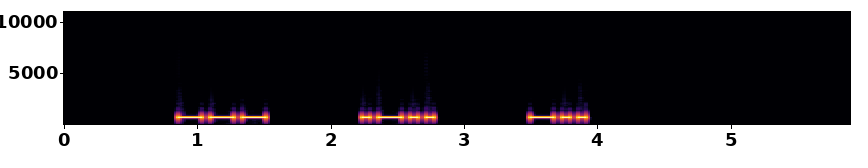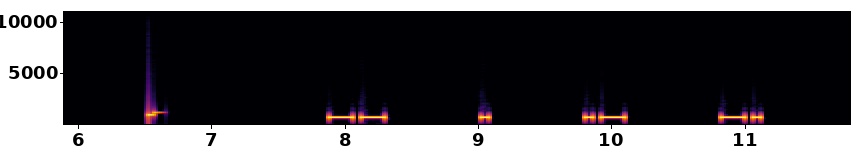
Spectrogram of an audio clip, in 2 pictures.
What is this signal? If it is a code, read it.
Morse code, heard as a keyed tone, about 20 wpm, spaced as for 9 wpm, 700 Hz. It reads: OLD MEAN
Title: 4x Character Spacing - Top 300 Words - 20wpm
